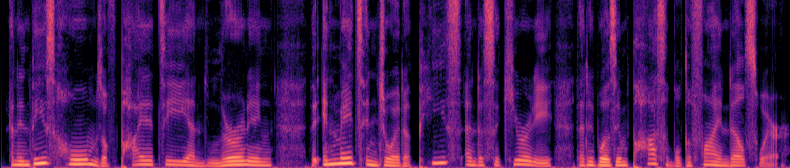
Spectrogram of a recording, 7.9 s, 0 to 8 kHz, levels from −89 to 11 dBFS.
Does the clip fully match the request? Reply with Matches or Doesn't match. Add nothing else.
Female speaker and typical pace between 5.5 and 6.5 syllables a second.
Matches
